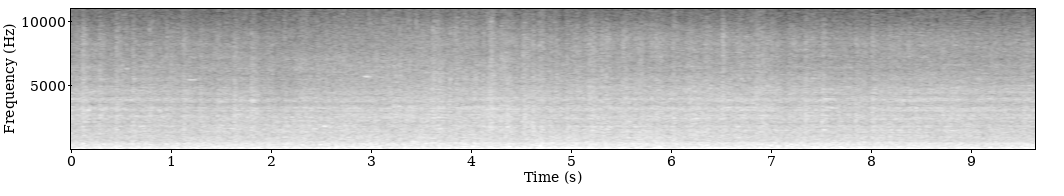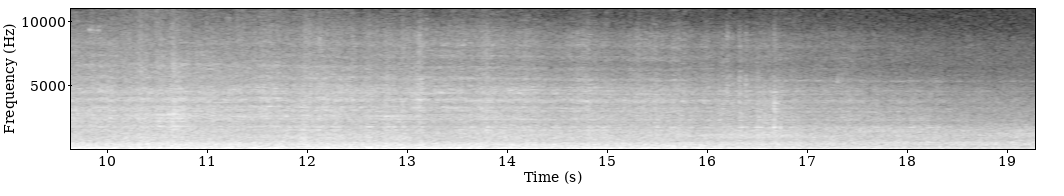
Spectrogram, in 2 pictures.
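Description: A train's cars rolling along the rails: a steady rumble and clatter that eases off a little over the last few seconds.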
